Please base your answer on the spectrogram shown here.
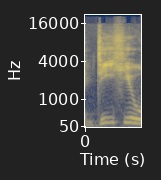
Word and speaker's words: Dehue: How do you pronounce D-E-H-U? Is that D-Hugh? Yeah, DeHue, West Virginia.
